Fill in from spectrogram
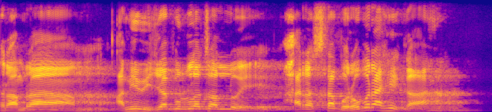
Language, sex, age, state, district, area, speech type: Marathi, male, 45-60, Maharashtra, Satara, urban, read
